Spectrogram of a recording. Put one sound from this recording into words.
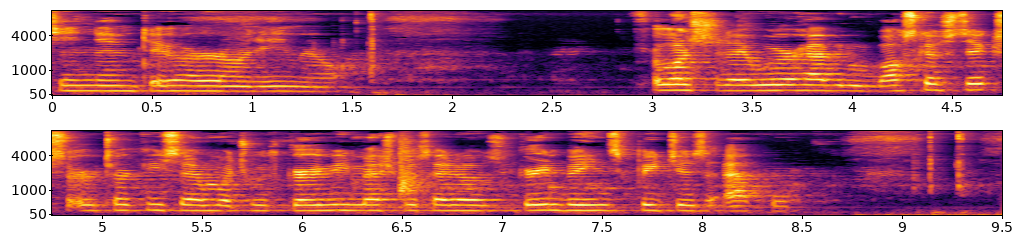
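A boy speaks calmly nearby.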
